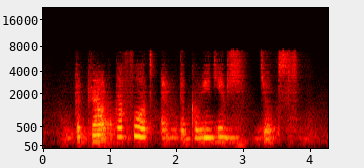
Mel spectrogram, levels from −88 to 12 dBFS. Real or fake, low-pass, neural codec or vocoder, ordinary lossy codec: fake; 7.2 kHz; codec, 44.1 kHz, 0.9 kbps, DAC; none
